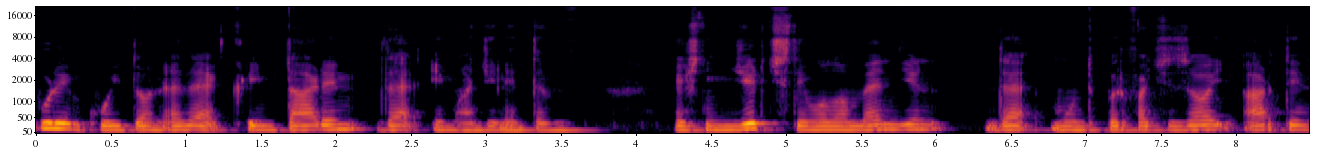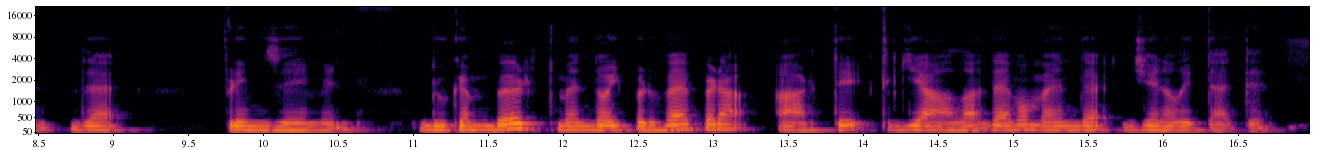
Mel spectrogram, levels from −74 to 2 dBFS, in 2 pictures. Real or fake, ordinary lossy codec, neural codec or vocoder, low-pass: real; none; none; none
